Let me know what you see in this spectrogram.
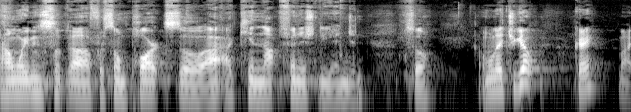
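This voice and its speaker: A man with a Puerto Rican accent speaks with fairly even intonation and long, frequent pauses. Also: medium pitch for a man. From Puerto Rico. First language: Spanish. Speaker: VW mechanic and YouTuber. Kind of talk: casual workshop vlog. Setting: garage workshop. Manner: halting, many fillers and repeats.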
